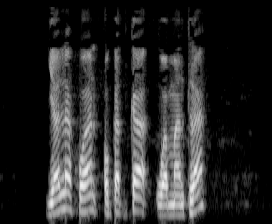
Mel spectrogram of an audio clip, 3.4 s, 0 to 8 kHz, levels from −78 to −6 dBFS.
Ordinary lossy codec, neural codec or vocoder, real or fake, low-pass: MP3, 32 kbps; none; real; 7.2 kHz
